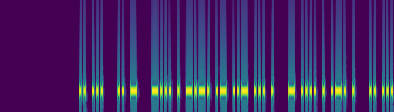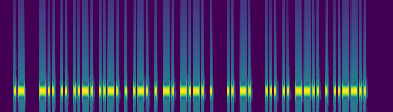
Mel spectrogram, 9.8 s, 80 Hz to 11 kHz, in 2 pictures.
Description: Morse code, heard as a keyed tone, about 46 wpm, 700 Hz. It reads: IS IT BECAUSE THERE IS A DIFFERENCE IN SIZE?
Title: Sentences from Top 1000 Words - Review Part 5 - 45wpm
